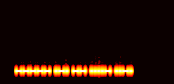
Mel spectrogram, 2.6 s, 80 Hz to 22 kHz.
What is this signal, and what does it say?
Morse code, heard as a keyed tone, about 44 wpm, 690 Hz. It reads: 0RM4F
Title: Code Groups - 5 Letter:Numbers - 45wpm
